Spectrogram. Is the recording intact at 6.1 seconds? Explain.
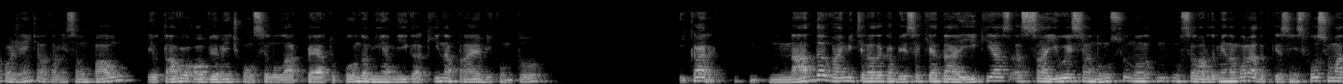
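Yes, at 6.1 seconds the speech plays through cleanly, with no dropout, click, distortion or other fault at that moment.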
